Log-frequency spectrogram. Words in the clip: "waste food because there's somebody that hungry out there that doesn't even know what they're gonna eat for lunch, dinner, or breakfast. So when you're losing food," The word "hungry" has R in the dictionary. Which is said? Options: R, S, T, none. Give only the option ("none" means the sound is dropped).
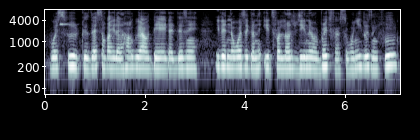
R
